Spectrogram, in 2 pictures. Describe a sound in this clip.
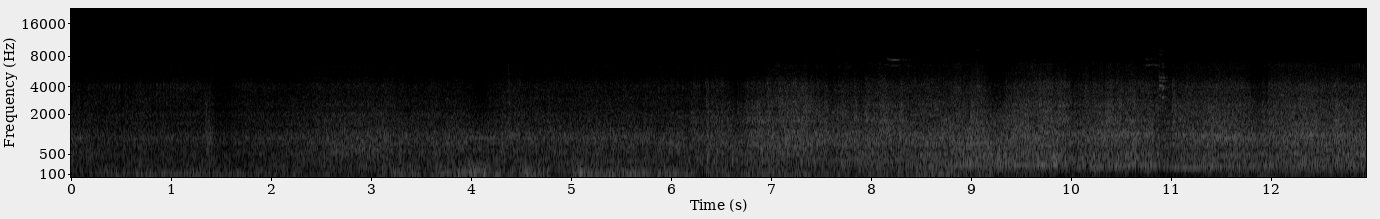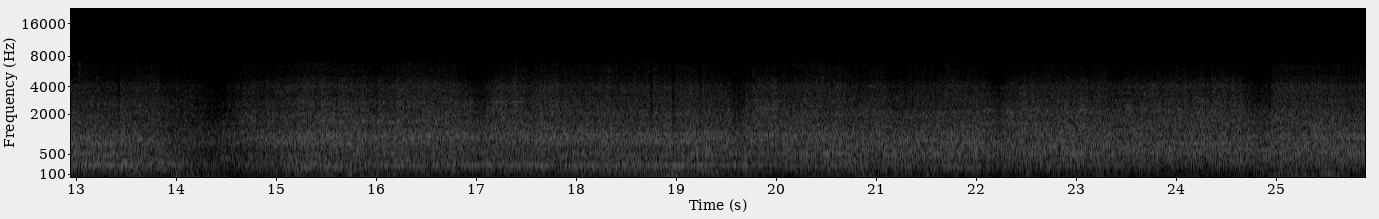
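A bulldozer engine rumbles steadily close by.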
